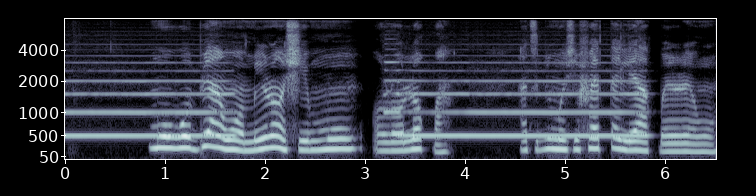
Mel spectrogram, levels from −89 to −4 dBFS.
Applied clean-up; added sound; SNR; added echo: none; Wind instrument, woodwind instrument; 6 dB; none.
